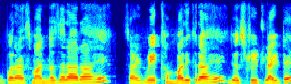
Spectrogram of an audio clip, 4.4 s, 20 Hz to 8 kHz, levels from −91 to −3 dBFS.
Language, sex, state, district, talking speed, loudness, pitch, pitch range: Hindi, female, Bihar, Jamui, 235 wpm, -23 LUFS, 215 Hz, 205-240 Hz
